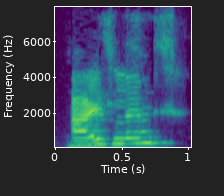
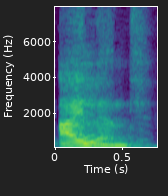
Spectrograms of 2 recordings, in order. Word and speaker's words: island: only thing is that we don't pronounce the ass here that's the only word we say island the island of manhattan island okay the rest was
